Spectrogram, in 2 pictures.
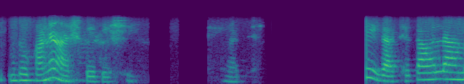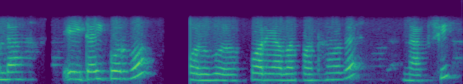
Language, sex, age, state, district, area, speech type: Bengali, female, 18-30, West Bengal, Darjeeling, rural, conversation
